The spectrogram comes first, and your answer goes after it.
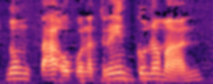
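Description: A man with a somewhat high voice chats as a guest on a podcast. He tells work stories in a relaxed, meandering way. He often mixes English phrases into his talk. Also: a little slow. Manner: relaxed storytelling, mixing English in. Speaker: guest photographer. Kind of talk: casual podcast chat.

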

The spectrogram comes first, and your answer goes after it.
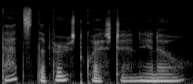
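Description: A woman whispering the lines of an unbothered, dull-witted male footman who talks in a flat, unhurried way. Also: low-pitched, breathy edge, no echo, clean studio sound. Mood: deadpan.

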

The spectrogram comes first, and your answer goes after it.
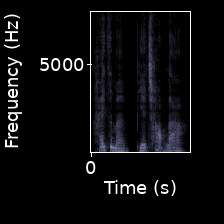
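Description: A woman voicing a kind old grandmother bear who speaks softly and gently in a children's story. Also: fairly high pitch, normal speed, lightly acted. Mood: gentle.

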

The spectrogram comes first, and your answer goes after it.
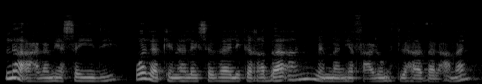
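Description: A polite, earnest young male servant, modest but brave, as a woman storyteller reads him. His speech is low in pitch and plainly spoken, close to an everyday reading voice. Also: animated, quick pace, a little mellow, slight background noise.

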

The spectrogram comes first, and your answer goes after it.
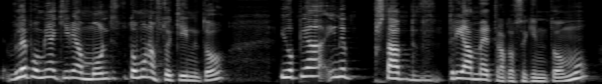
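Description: A man in his thirties from Greece, hosting a show and telling an everyday story in a wry, animated way, acting out the other people's lines. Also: sits high. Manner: wry, animated, acts out dialogue in a raised voice. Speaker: radio show host. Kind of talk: casual storytelling monologue.

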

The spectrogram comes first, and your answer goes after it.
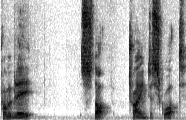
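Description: A man's voice: sits low, steady tone, very slow, darkish tone. Dry-humored male podcast host. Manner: dry, joking. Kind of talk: casual podcast chat.

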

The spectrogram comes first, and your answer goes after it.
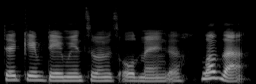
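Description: A woman's voice: on the low side, animated, fairly quick, creaky, no echo. Woman podcaster reading comments, super casual, swears a lot, laughs, dry close sound. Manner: acts out quoted characters in jumped-up voices. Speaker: podcast host.

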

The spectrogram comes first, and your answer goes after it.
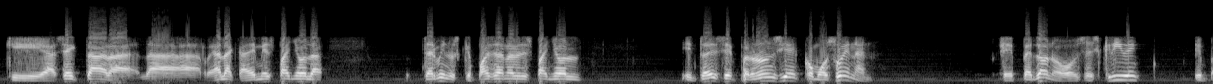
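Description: A man's voice: mid-range voice, fairly bright tone, no echo, rough recording. A man from Colombia, a professor explaining language on a radio talk show in a didactic way, with frequent restarts and examples. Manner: didactic, gives examples, frequent self-corrections.

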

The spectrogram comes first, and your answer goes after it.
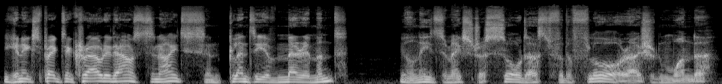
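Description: A man's voice: deep voice, expressive, a little slow, a bit bright, husky, dry recording, pitched below the performer's own voice, full character voice. A man voicing a burly, wry sea captain in a storybook reading. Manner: wry, dry humour.

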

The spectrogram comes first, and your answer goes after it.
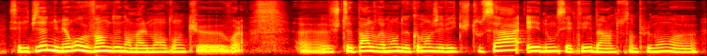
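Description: A woman's voice: mid-range voice, warm tone. A woman podcast host answering listener questions in a casual, hesitant way, with many fillers and self-mocking laughs. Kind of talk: casual spontaneous chat.

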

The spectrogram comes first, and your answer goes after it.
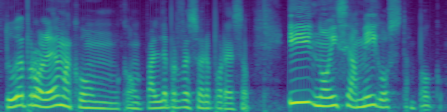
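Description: A young woman from the Dominican Republic, a podcast guest, tells her story bluntly in casual, colloquial speech. Her voice is medium-pitched with a darkish tone, and she speaks at a moderate pace in this candid conversational storytelling.

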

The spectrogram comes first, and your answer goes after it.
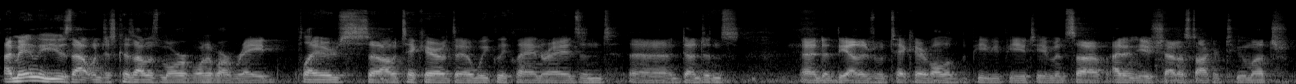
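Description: A man's voice: low voice, level tone, moderate pace, fairly bright tone. A young man chatting casually as a podcast co-host, rambling through stories and laughing often. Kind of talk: casual chat. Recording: echoey room with faint ambient noise.

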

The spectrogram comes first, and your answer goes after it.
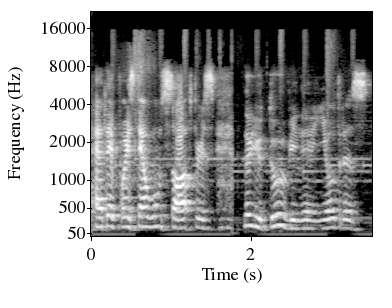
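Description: A man's voice: a little high, unhurried, a little mellow, roomy sound, muffled recording, faint music behind. Encouraging man teaching English. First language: Portuguese. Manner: encouraging, repeats drills, praises often. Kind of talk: online English lesson.

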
